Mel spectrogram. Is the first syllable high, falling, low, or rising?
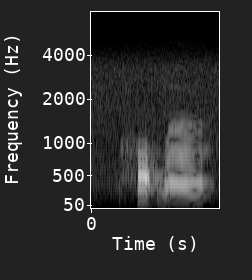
high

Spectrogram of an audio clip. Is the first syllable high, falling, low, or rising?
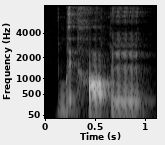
high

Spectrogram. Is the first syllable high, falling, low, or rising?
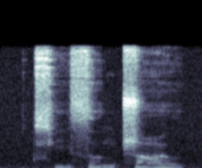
low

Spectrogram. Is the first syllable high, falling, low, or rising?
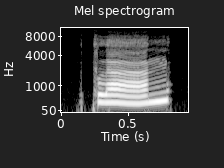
rising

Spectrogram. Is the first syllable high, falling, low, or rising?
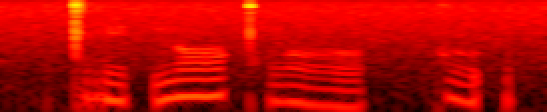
low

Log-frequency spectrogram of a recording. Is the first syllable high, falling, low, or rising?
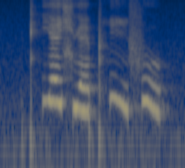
high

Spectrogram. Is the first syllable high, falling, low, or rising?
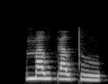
high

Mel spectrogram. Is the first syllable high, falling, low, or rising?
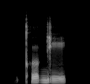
rising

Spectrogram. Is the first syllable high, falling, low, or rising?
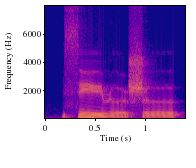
falling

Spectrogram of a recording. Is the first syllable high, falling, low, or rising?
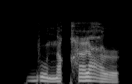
falling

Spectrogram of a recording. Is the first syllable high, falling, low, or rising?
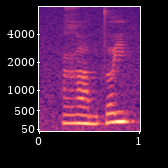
low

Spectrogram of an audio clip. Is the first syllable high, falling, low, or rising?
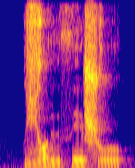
low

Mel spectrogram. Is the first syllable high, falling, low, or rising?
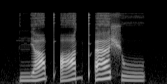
rising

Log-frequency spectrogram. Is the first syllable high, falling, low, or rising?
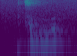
low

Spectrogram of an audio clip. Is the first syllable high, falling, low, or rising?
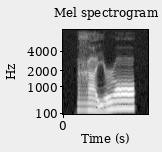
low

